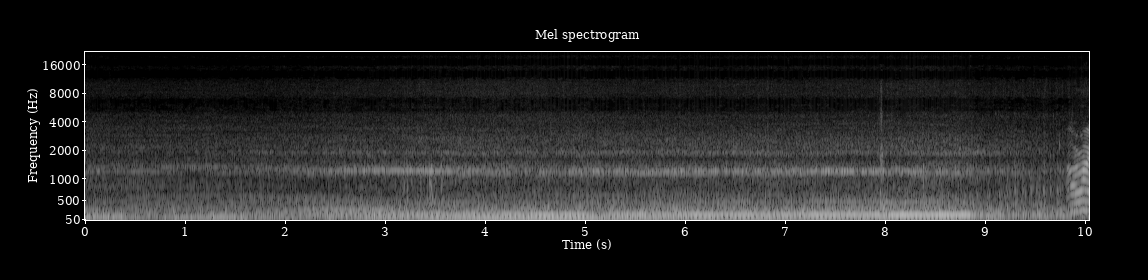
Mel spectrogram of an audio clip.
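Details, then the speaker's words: 1971 Mercury Thunderbolt 7.5hp two-stroke outboard with perma-gap spark plug, GPS power run at about 17–17.5 mph under load: even high drone holding steady revs, no misfires, knocks or rattles; healthy. "This motor does have the perma-gap spark plug, and this is a nice healthy engine. So that's what they should sound like."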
